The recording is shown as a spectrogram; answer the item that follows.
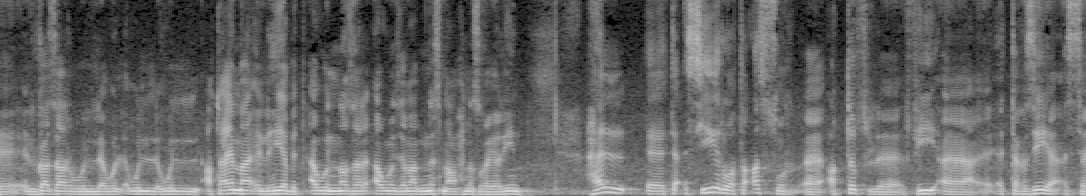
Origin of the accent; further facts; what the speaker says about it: Egypt; وحضرتك عارف وانا مصري وحضرتك مصري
